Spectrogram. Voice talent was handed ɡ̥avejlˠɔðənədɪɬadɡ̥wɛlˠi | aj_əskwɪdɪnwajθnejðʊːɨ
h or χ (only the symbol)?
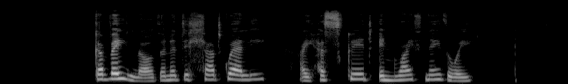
h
